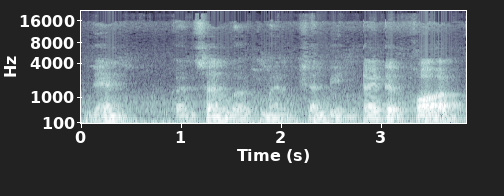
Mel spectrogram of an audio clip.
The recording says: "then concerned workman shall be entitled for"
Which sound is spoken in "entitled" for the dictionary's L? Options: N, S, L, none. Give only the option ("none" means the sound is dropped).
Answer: L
